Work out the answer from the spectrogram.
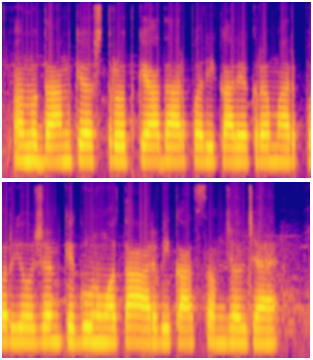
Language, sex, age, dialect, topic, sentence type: Magahi, female, 18-24, Southern, banking, statement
